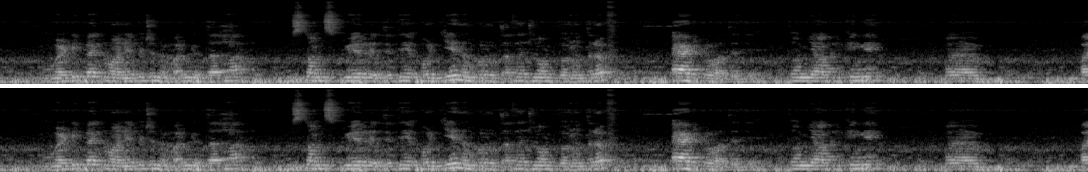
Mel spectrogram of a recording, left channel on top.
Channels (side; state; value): both; identical; correlation 1.00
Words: मल्टीप्लाई करवाने पे जो नंबर मिलता था उसका हम स्क्वायर लेते थे, और ये नंबर होता था जो हम दोनों तरफ ऐड करवाते थे। तो हम यहाँ लिखेंगे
